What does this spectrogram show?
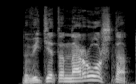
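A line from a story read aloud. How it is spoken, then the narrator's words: Loud shout. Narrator (Russian): тоже закричал он, потому что иначе она бы не услышала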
